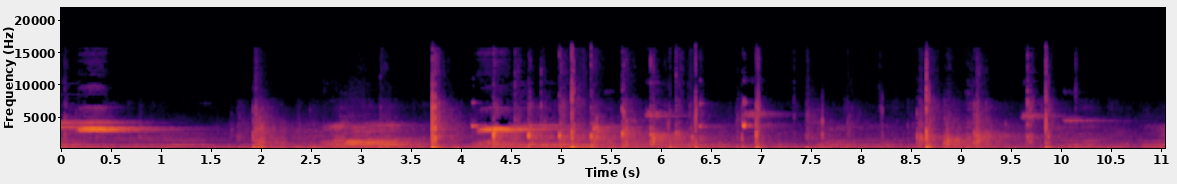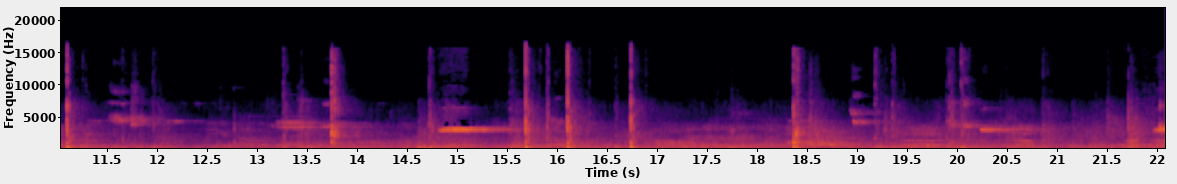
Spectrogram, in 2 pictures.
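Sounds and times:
players' voices: 0.0s - 22.0s.

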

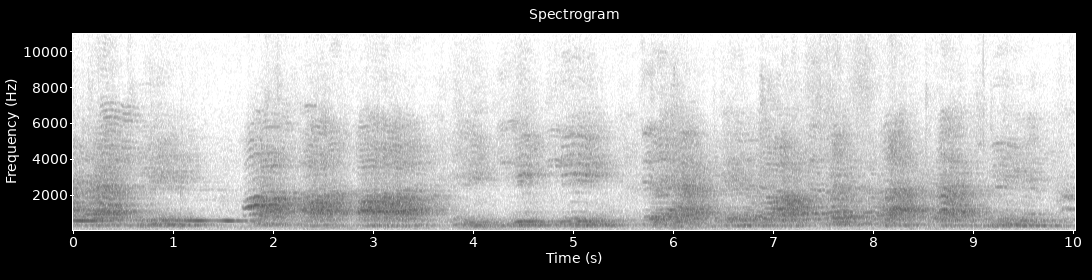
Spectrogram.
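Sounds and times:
young children's voices: 0.0s - 10.0s.

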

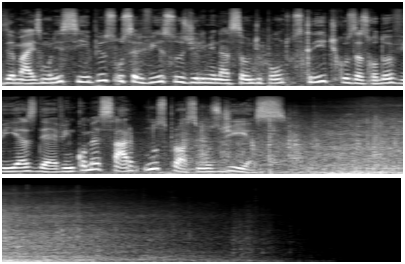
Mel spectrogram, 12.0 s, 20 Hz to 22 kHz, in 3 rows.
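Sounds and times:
road traffic and roadworks rumble: 4.4s - 10.8s.

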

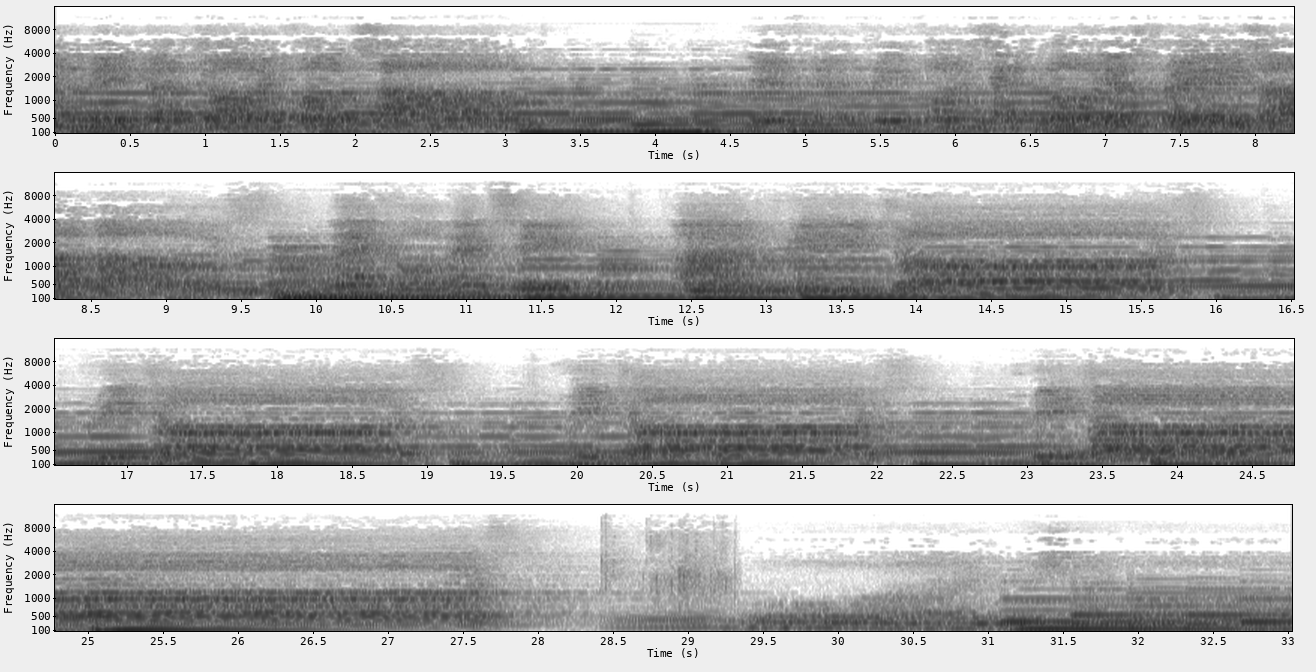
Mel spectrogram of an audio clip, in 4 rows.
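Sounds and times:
male choir singing in harmony: 0.0s - 28.4s, 29.0s - 33.0s.

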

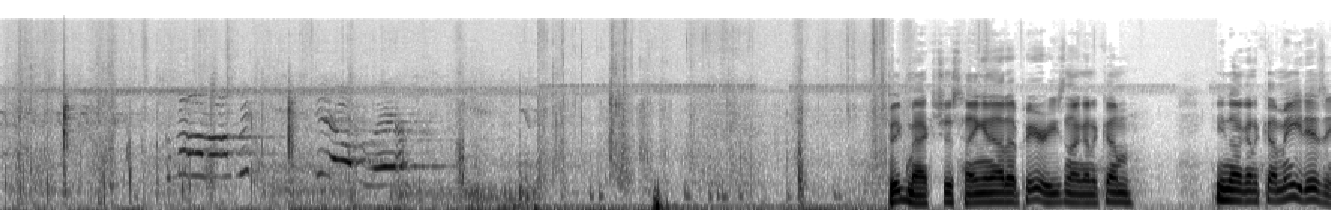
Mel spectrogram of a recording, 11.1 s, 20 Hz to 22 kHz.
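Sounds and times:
child running on grass: 0.0s - 8.3s
high-pitched calls: 0.6s - 4.9s.

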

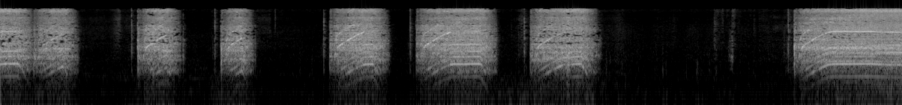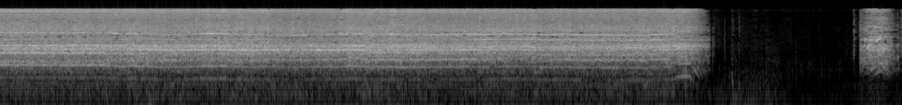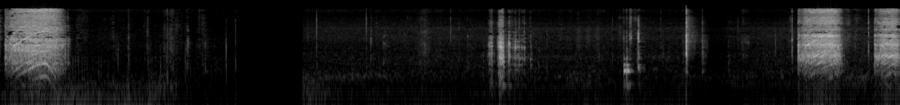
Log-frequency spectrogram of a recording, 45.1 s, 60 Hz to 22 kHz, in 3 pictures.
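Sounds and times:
electric chainsaw cutting wood: 0.0s - 1.4s, 2.2s - 4.3s, 5.4s - 10.0s, 13.1s - 27.0s, 29.3s - 31.3s, 43.3s - 45.0s.

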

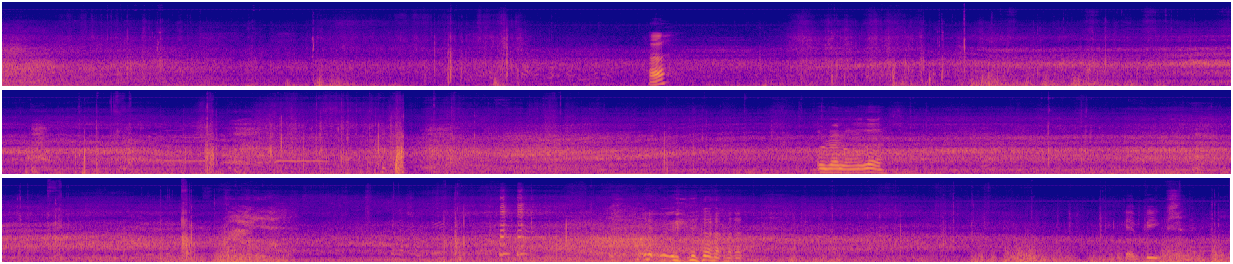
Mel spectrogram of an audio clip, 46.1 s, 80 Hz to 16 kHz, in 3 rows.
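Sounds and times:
road traffic passing: 0.0s - 46.0s
wind buffeting microphone: 2.9s - 5.4s, 8.8s - 25.5s, 26.4s - 38.7s, 39.3s - 46.0s
car horn tooting: 36.9s - 37.5s.

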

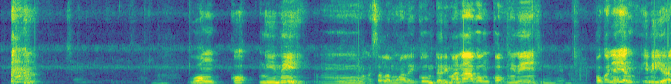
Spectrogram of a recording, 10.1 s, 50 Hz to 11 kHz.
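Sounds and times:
man coughing: 0.1s - 0.6s.

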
